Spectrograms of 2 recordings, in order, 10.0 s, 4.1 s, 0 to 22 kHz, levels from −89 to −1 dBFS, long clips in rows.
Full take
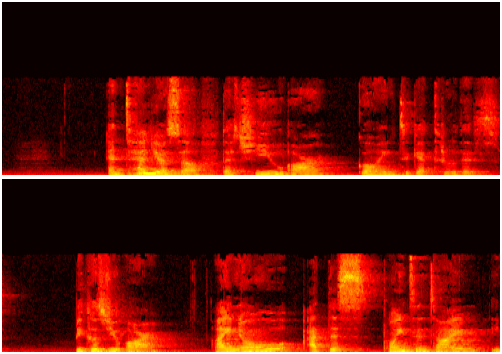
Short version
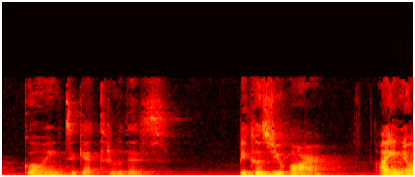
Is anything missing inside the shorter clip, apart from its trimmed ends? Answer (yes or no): no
